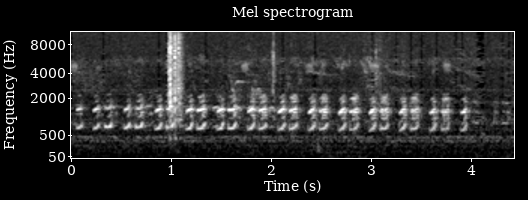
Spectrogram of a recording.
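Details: Southern red-billed hornbill (Tockus rufirostris) in Kruger National Park, piping display call while doing its display jig: a steady run of hollow, clucking notes, about three per second, with one sharp camera click partway through.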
